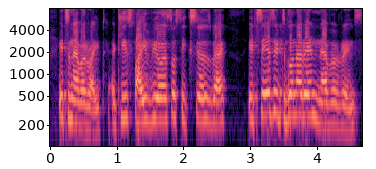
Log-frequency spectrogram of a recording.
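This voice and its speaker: A woman speaks loudly at a moderate pace. The sound is dry and close with no echo. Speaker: physics lecturer. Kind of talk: lecture. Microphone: speaking without mic, too loud with it.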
